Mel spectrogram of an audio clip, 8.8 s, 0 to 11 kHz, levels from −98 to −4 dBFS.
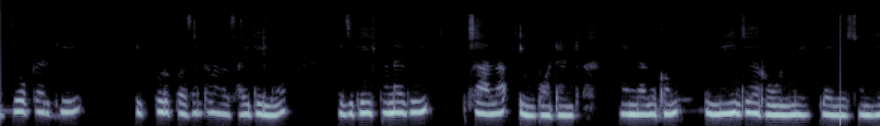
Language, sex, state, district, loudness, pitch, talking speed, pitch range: Telugu, female, Telangana, Karimnagar, -37 LUFS, 230 Hz, 120 wpm, 210-250 Hz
